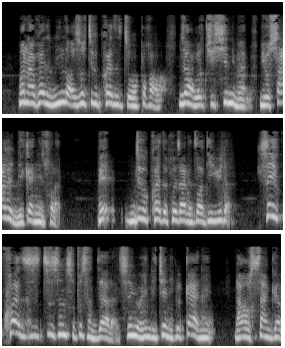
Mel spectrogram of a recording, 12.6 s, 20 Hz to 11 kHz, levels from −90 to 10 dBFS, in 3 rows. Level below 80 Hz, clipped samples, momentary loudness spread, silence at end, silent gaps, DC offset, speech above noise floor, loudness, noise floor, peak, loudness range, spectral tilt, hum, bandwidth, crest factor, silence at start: -66 dBFS; under 0.1%; 7 LU; 0 s; none; under 0.1%; 34 dB; -16 LUFS; -49 dBFS; -4 dBFS; 2 LU; -5.5 dB/octave; none; 8 kHz; 12 dB; 0.25 s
